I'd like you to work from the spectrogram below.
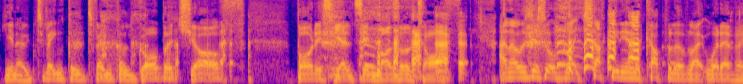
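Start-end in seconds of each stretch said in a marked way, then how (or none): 0.3-4.7 slow, hammed-up Russian accent. Parent improvising a bedtime rhyme, mock Russian accent. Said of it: "Russian references".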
